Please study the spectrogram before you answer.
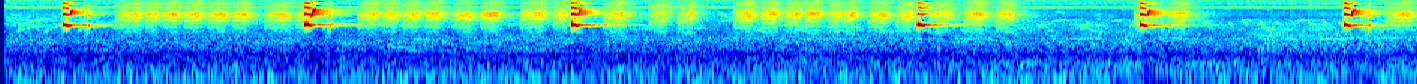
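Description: Sharp, high-pitched barks from a black squirrel come at a steady pace, one every one and a half to two seconds. Each starts with a clipped note and fades into a short, raspy buzz over a quiet background.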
